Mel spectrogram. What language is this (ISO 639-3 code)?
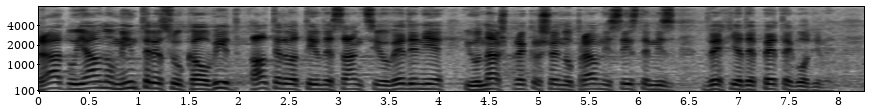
srp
